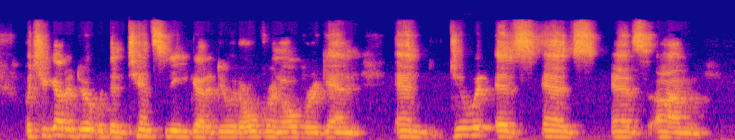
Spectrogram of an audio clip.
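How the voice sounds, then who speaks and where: A man talks at a fairly quick pace in an ordinary speaking voice. His pitch sits fairly high, with ordinary variation. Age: 60s. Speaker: performance coach and author. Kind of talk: interview.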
